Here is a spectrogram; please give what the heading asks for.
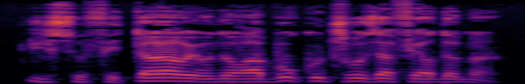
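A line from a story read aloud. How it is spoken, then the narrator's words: Loud voice. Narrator (French): dit Hagrid d'une voix forte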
